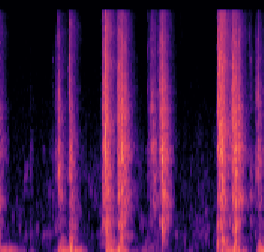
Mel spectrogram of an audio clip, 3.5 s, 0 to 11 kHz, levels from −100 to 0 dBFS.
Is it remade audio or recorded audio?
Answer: recorded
